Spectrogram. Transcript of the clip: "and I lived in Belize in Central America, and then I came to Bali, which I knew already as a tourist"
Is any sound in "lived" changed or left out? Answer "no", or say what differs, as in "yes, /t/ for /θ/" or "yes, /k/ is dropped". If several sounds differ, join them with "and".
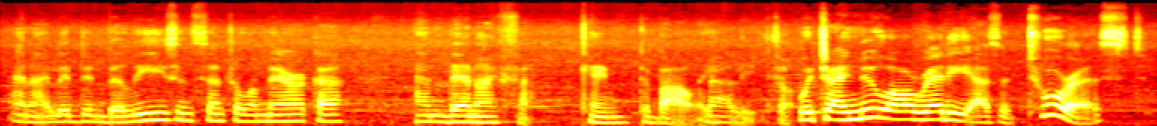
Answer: no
